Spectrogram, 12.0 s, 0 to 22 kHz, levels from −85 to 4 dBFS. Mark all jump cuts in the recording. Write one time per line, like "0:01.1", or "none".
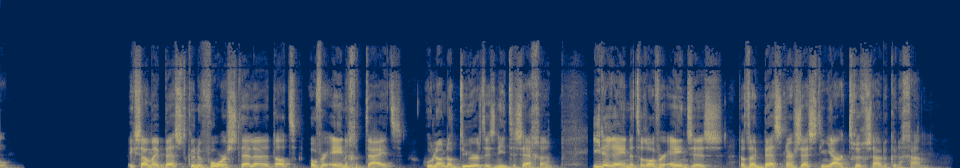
0:01.5
0:07.3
